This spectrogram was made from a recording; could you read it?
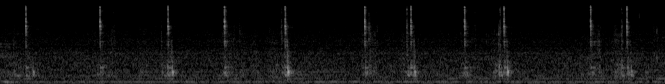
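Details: Nitrous Express GM universal kit on a Jeep Liberty: crisp, light clicks about one every half second with nothing running. The throttle micro switch, its arm curled so it engages at wide-open throttle, clicks in and out normally.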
